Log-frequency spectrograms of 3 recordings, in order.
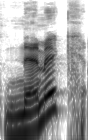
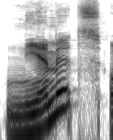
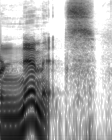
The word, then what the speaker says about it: Nemec: Uh, now, I already all looked at this, and I always thought it was Nemec. That's how I pronounced it. Um, but as I was reading through uh, on the uh, IMDb, it says his surname is actually pronounced Niemitz or Nemitz.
